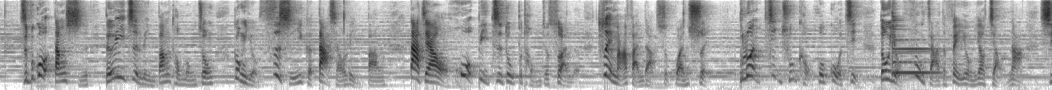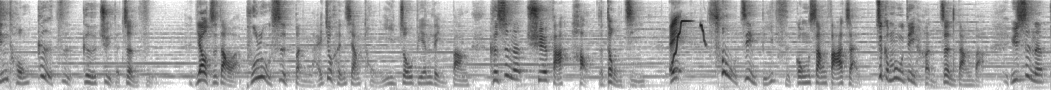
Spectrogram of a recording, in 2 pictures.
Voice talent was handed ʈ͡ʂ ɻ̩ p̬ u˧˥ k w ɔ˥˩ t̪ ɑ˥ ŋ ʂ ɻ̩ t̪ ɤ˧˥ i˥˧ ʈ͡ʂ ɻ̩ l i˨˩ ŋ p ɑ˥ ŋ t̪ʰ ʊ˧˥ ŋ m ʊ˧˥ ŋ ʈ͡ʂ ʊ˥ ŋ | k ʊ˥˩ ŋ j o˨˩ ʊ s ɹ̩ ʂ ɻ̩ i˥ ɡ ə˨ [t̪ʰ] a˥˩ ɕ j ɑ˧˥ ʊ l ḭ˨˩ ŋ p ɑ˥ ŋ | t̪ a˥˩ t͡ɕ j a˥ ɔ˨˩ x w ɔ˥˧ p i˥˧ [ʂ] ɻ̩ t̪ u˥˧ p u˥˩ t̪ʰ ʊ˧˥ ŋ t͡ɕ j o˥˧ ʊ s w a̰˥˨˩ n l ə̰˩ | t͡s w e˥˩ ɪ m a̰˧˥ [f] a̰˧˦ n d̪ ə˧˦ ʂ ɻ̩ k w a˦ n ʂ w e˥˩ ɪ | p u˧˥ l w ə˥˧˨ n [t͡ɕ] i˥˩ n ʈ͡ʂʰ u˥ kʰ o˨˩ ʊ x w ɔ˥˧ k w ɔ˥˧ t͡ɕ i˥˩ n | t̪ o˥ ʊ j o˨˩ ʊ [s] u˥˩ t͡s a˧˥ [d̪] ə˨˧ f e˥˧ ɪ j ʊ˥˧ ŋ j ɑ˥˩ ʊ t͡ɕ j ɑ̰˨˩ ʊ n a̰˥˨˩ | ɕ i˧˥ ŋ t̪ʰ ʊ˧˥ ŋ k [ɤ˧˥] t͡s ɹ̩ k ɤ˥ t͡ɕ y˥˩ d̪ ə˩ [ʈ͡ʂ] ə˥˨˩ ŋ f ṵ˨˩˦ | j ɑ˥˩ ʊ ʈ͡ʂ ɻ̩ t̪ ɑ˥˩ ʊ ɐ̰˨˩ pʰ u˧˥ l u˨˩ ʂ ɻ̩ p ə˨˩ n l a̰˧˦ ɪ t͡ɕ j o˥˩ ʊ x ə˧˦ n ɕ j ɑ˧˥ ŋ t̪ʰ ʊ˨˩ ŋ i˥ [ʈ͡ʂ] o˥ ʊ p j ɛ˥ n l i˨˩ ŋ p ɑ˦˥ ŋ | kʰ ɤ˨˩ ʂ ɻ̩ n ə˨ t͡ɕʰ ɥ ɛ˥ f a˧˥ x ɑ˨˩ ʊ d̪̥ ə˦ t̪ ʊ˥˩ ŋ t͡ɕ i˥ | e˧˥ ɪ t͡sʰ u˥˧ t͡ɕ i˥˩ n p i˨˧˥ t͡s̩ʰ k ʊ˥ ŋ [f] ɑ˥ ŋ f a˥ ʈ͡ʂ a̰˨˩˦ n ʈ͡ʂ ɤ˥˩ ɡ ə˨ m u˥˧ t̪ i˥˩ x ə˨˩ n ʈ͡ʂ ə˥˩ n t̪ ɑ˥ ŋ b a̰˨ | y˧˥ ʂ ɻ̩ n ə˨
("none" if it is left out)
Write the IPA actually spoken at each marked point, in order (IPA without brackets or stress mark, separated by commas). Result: t̪, ʈ͡ʂ, f, t͡ɕ, f, d̪, ɤ˥˧, ʈ͡ʂ, ʈ͡ʂ, ʂ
